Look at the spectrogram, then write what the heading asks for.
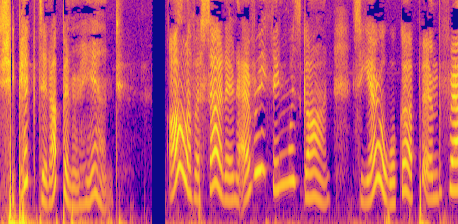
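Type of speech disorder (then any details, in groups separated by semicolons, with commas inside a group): None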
